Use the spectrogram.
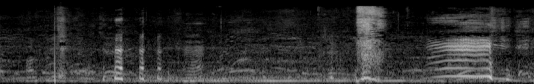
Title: happy doggo sneezes on me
